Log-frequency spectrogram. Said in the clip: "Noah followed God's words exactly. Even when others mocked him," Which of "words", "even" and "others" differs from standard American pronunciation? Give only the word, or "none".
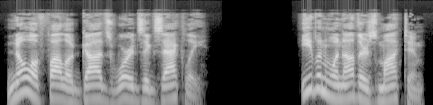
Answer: none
